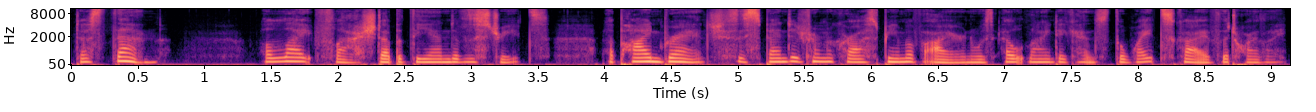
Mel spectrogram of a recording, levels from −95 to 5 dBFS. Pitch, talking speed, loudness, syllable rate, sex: 195 Hz, 205 wpm, -18 LUFS, 5.2 syllables/s, female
